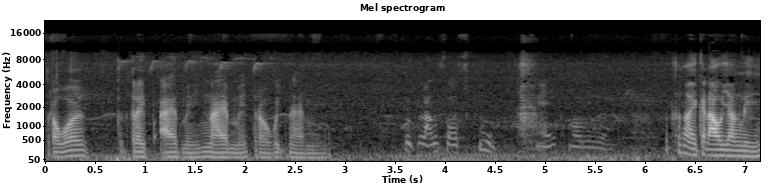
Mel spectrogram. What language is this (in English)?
Vietnamese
